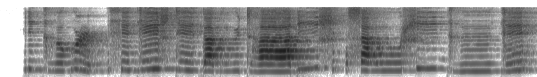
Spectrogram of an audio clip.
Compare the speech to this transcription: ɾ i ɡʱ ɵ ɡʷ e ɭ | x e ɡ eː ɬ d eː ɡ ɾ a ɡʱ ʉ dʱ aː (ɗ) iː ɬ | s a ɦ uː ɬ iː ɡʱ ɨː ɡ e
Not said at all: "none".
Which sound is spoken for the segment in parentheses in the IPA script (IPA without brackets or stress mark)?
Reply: ɗ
